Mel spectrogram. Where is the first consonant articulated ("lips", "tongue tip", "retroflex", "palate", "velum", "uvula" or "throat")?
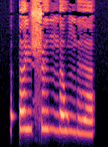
throat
